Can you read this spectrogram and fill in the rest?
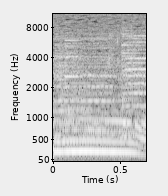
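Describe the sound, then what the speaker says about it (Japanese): A cow in a zoo pen, having recently given birth, gives a single short, close moo with a steady low tone that bends downward at the end. "こっちの檻にね、出産終わった後の牛がいるから。"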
